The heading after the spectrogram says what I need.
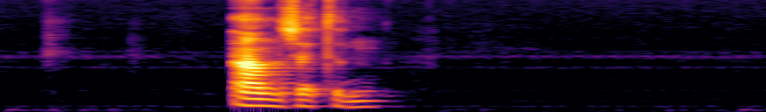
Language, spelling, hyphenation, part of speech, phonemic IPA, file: Dutch, aanzetten, aan‧zet‧ten, verb, /ˈaːnzɛtə(n)/, Nl-aanzetten.ogg
- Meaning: 1. to start, switch on 2. to urge, incite 3. to set 4. to stress 5. to put on to 6. to stick, catch 7. to intensify, to increase 8. to set (the table)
